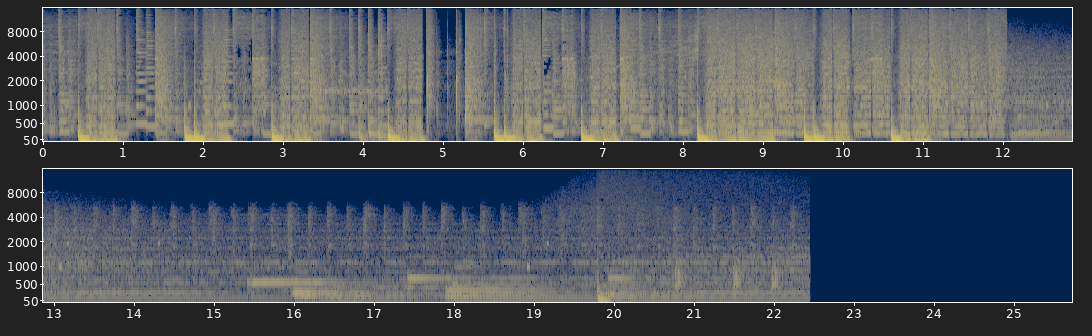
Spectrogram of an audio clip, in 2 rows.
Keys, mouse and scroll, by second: 0.6 ctrl+click, 1.7 ctrl+z, 3.9 double click, 10.7 space, 11.7 ctrl+click, 12.9 ctrl+r, 13.7 ctrl+click, 14.1 ctrl+r, 14.5 ctrl+click, 15.7 scroll down 1, 16.6 double click, 19.0 shift+F2.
